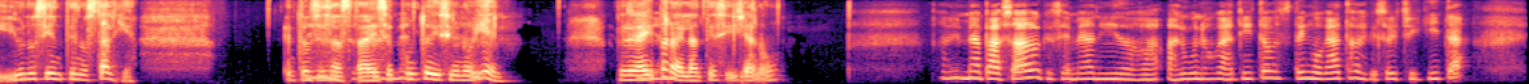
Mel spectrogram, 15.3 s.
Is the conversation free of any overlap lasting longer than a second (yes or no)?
no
